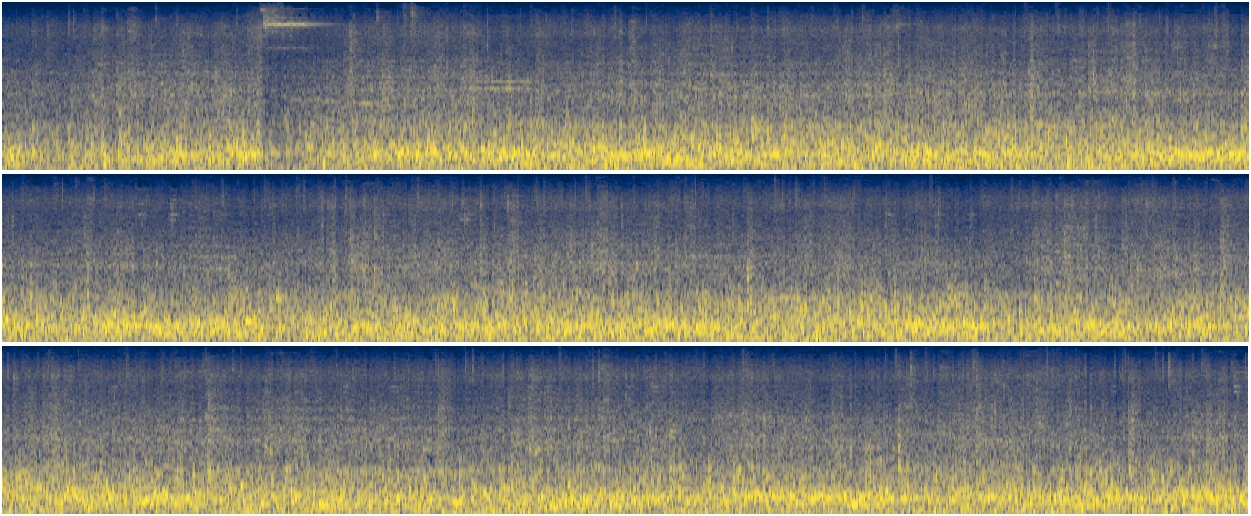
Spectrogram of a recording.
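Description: Indian Railways express passenger coaches passing close by at speed: a steady, loud rolling noise of steel wheels on the rails, with a brief sharp click about two seconds in.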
